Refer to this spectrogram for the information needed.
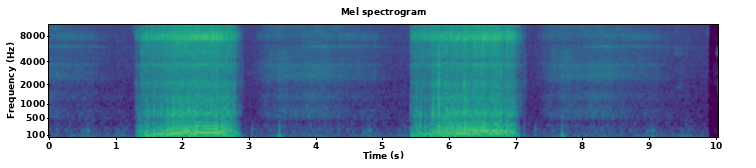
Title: snoring sleeping dog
